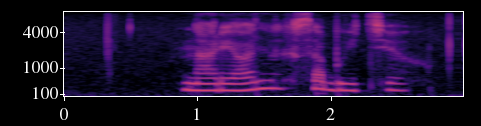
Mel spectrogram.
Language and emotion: Russian, neutral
